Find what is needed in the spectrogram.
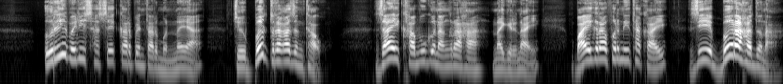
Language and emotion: Bodo, angry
